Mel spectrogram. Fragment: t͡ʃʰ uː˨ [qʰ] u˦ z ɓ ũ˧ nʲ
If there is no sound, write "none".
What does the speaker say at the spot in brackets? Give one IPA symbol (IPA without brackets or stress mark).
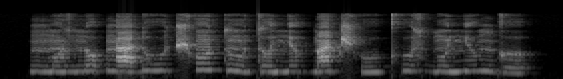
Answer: kʰ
